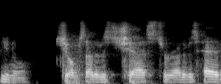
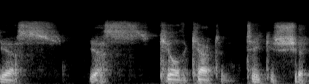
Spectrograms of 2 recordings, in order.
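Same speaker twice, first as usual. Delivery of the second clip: man's voice, quieter; 4 dB quieter than usual. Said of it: "in a man's voice".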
